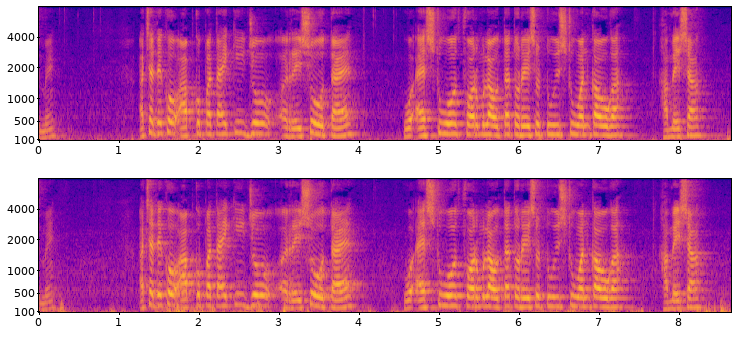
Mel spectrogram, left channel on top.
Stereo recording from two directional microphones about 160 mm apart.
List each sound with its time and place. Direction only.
1.2 s a man's voice: 40° left (ahead or behind)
